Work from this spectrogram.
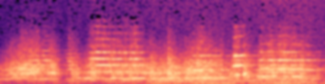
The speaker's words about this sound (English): Listen to the whinny of the iron horse, the whistle of a train in the night. This is the sound America made as she pushed a frontier into the Pacific. And this is the way she did it, with a red-hot firebox turning water to steam and steam into power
